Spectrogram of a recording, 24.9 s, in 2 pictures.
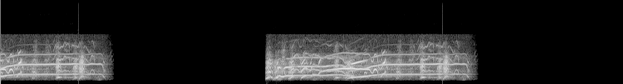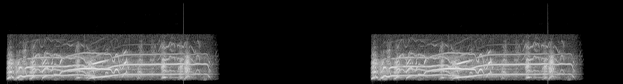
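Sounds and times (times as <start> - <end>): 
coyotes howling and yipping: 0.0 - 2.2, 5.3 - 9.5, 12.6 - 16.8, 19.9 - 24.0.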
